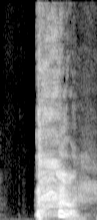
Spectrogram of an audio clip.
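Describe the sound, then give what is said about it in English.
A single harsh, rasping cough bursts out, lasting about a second with a rough, throaty quality before trailing off, with no talking alongside it. “Still getting this nasty, nasty cough.”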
